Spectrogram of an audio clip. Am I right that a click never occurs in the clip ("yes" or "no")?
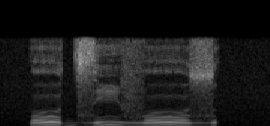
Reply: yes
